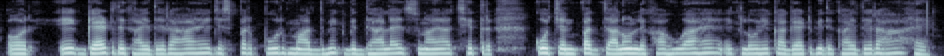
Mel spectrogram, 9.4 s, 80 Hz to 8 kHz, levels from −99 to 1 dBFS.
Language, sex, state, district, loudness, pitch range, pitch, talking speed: Hindi, female, Uttar Pradesh, Jalaun, -18 LUFS, 180-195 Hz, 185 Hz, 185 wpm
